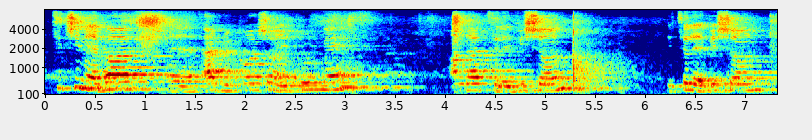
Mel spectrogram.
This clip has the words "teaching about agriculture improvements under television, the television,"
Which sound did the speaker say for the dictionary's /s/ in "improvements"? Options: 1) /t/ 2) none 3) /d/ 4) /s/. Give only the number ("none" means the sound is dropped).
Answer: 2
